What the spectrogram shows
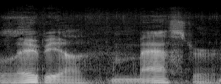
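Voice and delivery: very low, slowed-down, drawn-out sexy voice. Showing another speaker how the phrase should be said, saying it sexy. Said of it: "It's say it sexy".

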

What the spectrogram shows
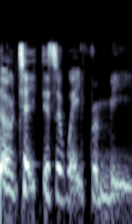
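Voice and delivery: high, begging, emotional pleading tone. Retelling a character begging the coach to take him back: imitating an emotional plea. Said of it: "he's sort of doing all these emotional shit".

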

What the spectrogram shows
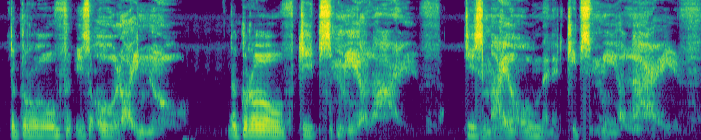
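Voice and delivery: heavy, guttural creature voice through gritted teeth. A game master voicing a sick, restrained creature, in a guttural voice through its teeth. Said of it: "This thing is definitely sick and infected by something, / and the rest of you kind of hear this heavy guttural language come out of [name]'s mouth, / like speaking through its teeth. / Although it's".

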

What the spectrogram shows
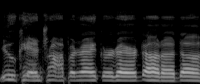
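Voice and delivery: acted, shrill, very high-pitched screaming shout. Retelling a guy running out as the anchor drops, imitating someone screaming. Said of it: "started screaming at me".

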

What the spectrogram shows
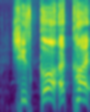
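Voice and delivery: put-on strangled cartoon-mouse voice. Showing a friend how a writer talks, imitating a writer's voice. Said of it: "and she talks like this".

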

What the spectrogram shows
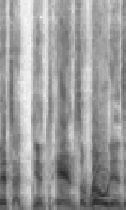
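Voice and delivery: mock grumbly, cranky man voice. Recounting a story, acting out a man hitting a dead end, imitating a grumbly man. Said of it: "And he's all grumbly".

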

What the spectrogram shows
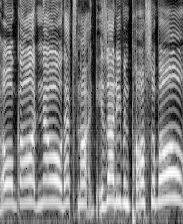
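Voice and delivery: very high-pitched, slow, stretched-out, horribly done drawl. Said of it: "that's my [name]".

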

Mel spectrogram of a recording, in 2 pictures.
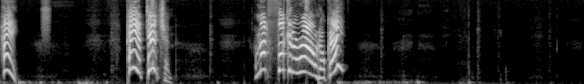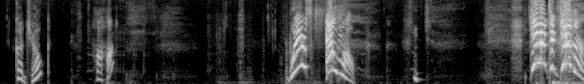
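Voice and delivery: very high, loud, squeaky, swooping cartoon voice. Doing an Elmo versus Mickey Mouse bit: Mickey Mouse impression. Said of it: "Is that Mackie Moose?".

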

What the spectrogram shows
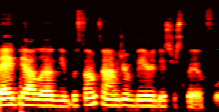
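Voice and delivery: mock calmest voice, calm and quick-paced. Quoting a husband's response after being confronted, retelling a very calm reply. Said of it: "He said in the calmest voice".

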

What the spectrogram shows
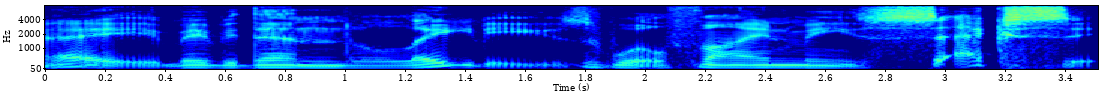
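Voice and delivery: low-register voice. Showing how they try to sound to attract women, in a lowered deep voice. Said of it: "lower the register of the voice and maybe try to get a little bit down here".

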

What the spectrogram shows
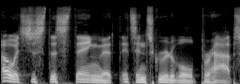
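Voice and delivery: ordinary talk

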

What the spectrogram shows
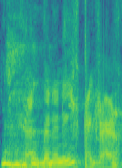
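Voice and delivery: put-on goblin voice. Mimicking the other speaker's often-repeated phrase, in a goblin voice. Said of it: "That sounds like a goblin".

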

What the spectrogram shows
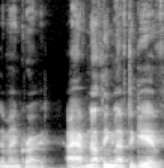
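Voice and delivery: plain

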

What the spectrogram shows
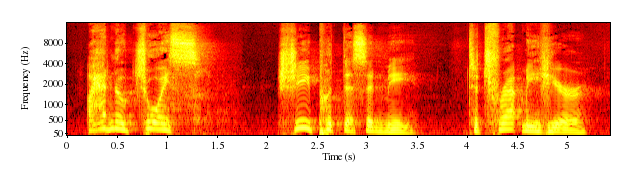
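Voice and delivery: lightly played, mild, high-pitched shout. The storyteller voices a trapped character's outburst, shouting. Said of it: "And she shouts".

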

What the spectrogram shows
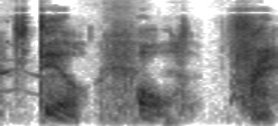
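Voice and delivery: venomous, spat through teeth. Quoting a film line, imitating Kirk spitting it out. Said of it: "spitting it out".

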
